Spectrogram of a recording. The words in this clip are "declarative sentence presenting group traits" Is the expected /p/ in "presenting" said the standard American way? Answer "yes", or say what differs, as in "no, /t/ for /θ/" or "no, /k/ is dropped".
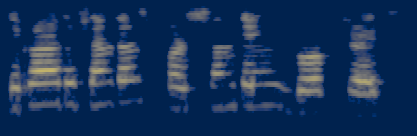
no, /f/ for /p/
